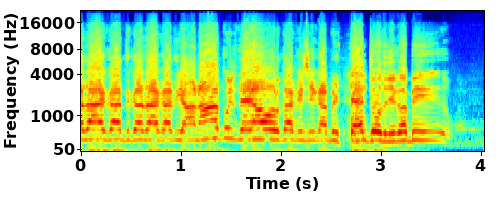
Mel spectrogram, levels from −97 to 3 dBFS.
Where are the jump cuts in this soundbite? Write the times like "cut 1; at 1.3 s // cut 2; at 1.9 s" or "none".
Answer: cut 1; at 2.6 s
